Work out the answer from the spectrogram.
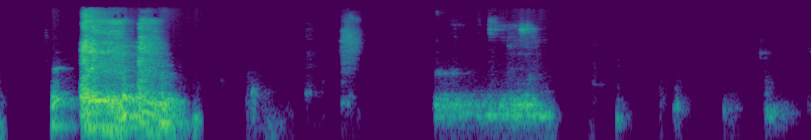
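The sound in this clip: Throat clearing and coughing from a tickle in the throat: one loud, harsh burst, later a softer, low throaty rasp, with a few faint clicks between.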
